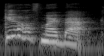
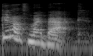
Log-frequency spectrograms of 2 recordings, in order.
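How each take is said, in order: Both takes have the same delivery.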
